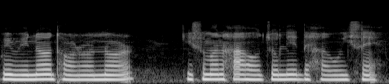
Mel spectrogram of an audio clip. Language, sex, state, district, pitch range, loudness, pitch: Assamese, female, Assam, Kamrup Metropolitan, 220-230 Hz, -13 LUFS, 225 Hz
